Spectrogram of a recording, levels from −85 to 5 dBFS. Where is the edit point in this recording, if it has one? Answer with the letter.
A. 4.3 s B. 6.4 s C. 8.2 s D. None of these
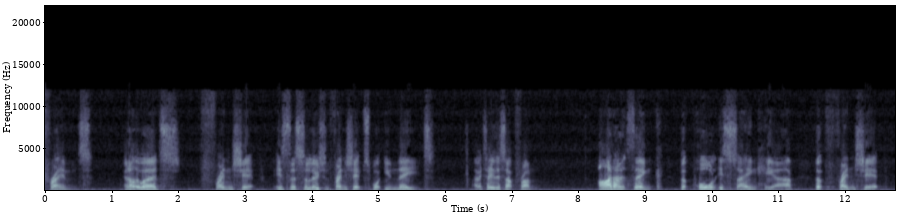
A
